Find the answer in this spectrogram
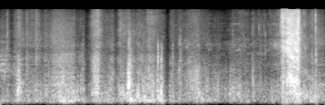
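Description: Upholstered seat cushions and backrest being handled and repositioned, with fabric rustling and scraping. Near the end comes one short, loud rip of a Velcro fastening being pulled apart.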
